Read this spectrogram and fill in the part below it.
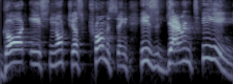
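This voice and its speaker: A man speaks with a Swedish accent and very wide pitch swings. The recording is very clean, with a silent background. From Sweden. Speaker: pastor. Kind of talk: sermon. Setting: church. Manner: halting, with repetitions.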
